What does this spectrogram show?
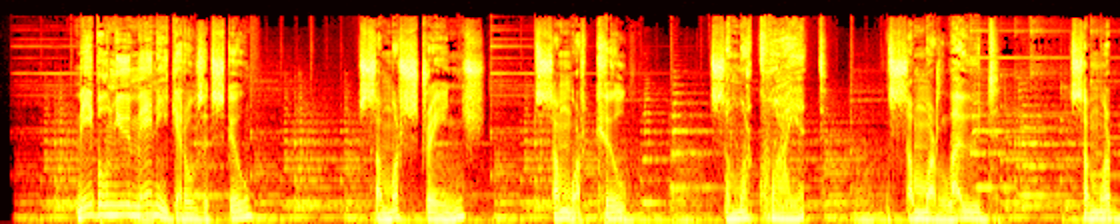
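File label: Children's Audiobook Sample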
